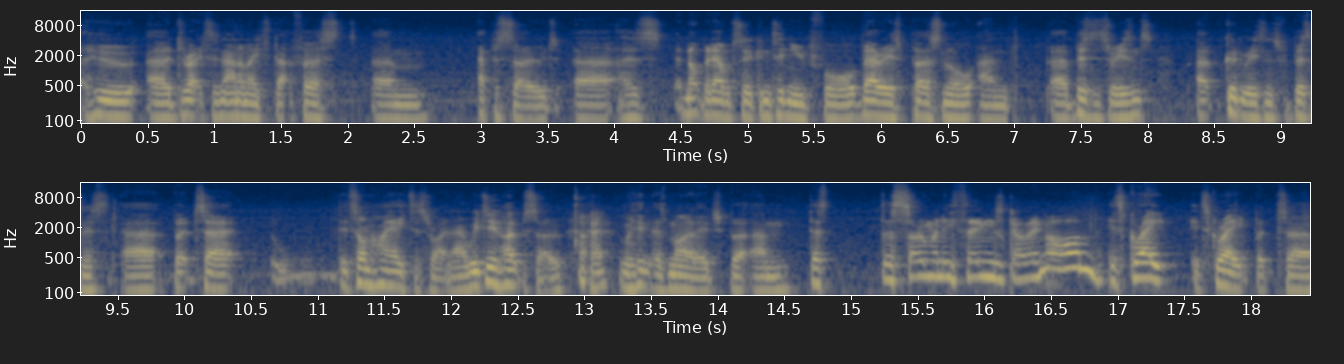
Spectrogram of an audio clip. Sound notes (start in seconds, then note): none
